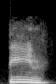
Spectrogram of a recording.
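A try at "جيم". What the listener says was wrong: একটু টেনে টান দেন। সেই যে হাত দেখিয়েছিলাম, হাত দেখিয়ে টান দেন।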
